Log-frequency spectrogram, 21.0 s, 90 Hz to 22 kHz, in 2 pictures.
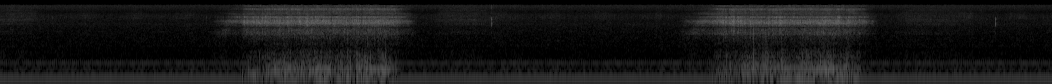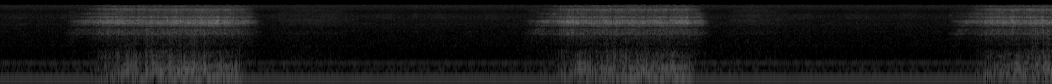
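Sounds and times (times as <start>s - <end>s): steady low hum: 0.0s - 21.0s
man snoring: 2.2s - 4.2s, 6.8s - 8.8s, 11.2s - 13.1s, 15.8s - 17.6s, 20.0s - 21.0s.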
